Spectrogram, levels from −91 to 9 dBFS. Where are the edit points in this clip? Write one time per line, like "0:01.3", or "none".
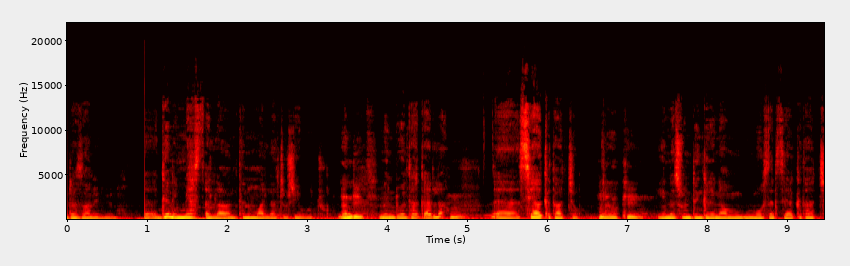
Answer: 0:01.0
